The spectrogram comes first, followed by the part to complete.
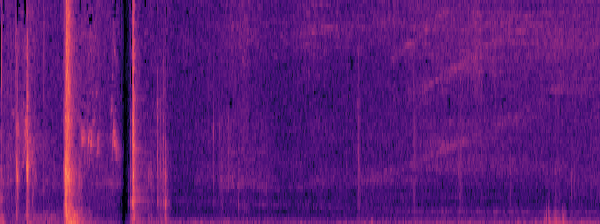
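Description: Front door of a Jeep Cherokee XJ being shut: one loud, sharp thump just under a second in, followed by a lighter knock, then only a faint steady outdoor background.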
